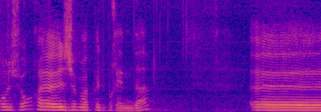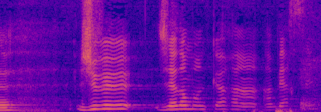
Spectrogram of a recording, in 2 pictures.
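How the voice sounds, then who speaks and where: With a Spanish accent and noticeable background noise, a woman speaks at a very slow pace, medium pitch and ordinary pitch variation. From Mexico. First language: Spanish (speaking French). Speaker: churchgoer. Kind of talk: testimony. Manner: halting.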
